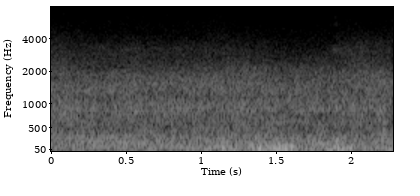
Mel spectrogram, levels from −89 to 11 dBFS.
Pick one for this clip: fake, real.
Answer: real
